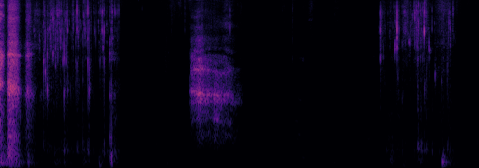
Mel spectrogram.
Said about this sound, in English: So, yeah, this podcast is brought to you by Truly, so I'll take a sip here. Not sponsored, but trying to be.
